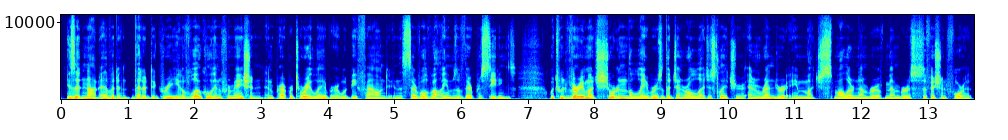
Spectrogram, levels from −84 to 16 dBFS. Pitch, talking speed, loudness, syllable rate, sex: 100 Hz, 195 wpm, -22 LUFS, 6.1 syllables/s, male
